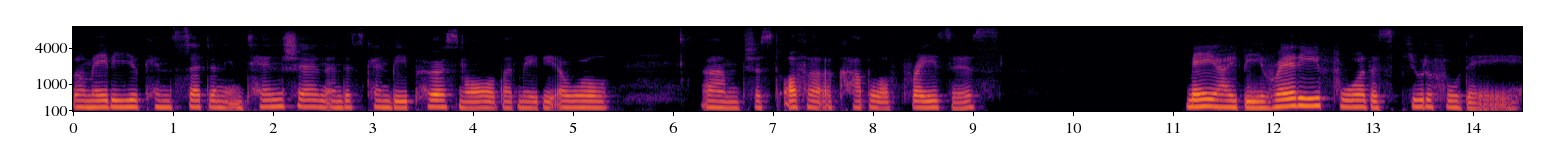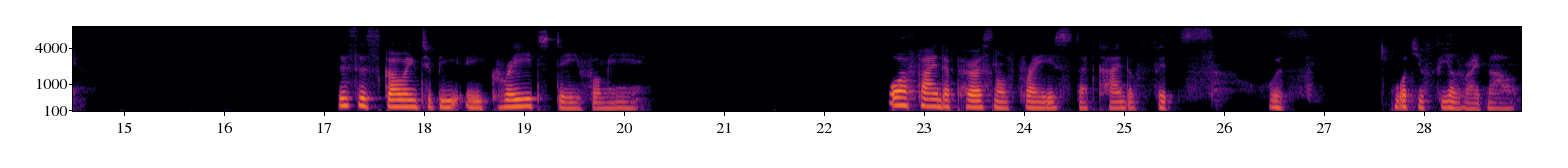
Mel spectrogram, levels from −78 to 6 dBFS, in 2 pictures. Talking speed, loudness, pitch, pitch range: 115 wpm, -27 LUFS, 175 Hz, 155-185 Hz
